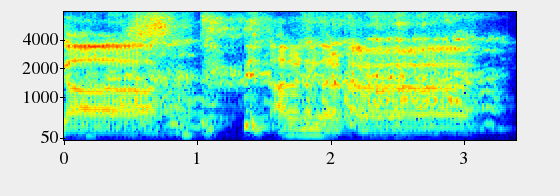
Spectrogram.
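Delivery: long drawn-out, comic "uh" of dread; hammed-up scared groaning, stretched out; mock freak-out. Telling of a possible ghost dad, mock freak-out.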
